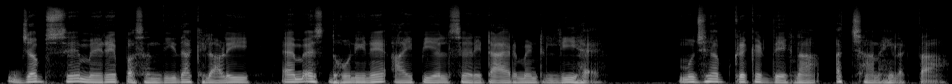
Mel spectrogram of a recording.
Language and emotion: Urdu, sad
